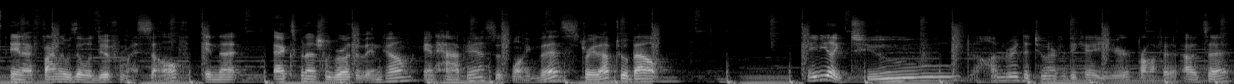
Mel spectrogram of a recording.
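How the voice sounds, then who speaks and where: A man's voice: mid-range voice, moderate pace, over music. A young man in a casual chat, rambling in an upbeat way and leaning heavily on fillers.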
